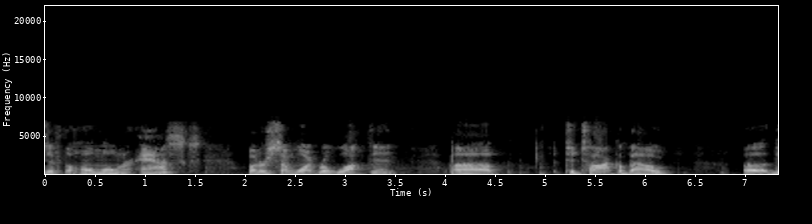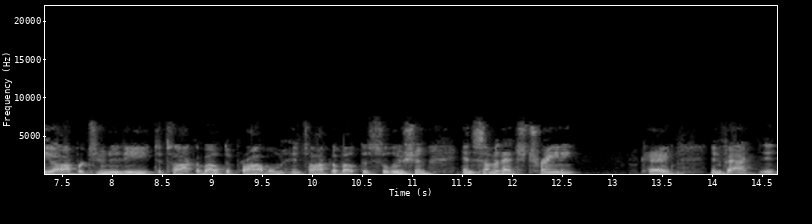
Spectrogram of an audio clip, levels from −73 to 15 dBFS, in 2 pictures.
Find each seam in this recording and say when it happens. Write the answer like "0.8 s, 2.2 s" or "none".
none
